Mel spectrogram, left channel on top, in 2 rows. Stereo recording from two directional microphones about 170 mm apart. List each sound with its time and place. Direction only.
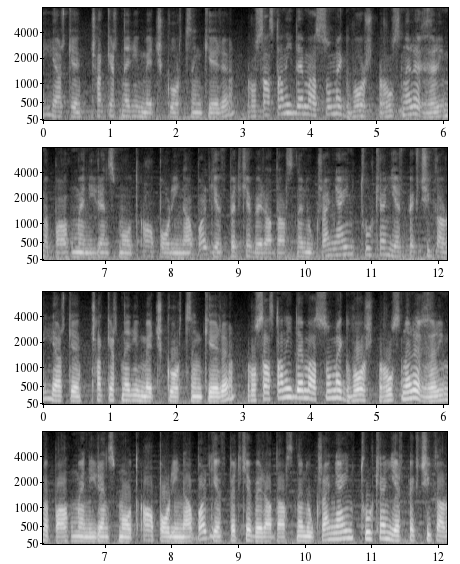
0.1 s speech: 30° right (ahead or behind)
